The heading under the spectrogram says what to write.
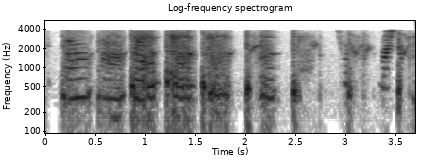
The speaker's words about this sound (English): Keep coughing, sister. Yeah.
